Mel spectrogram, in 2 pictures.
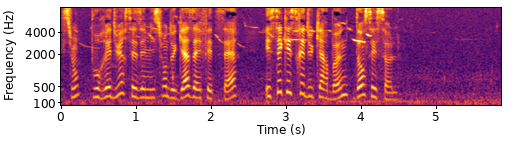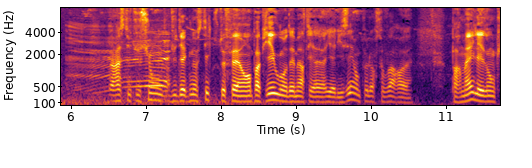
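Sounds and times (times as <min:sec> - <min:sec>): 
speech: 0:00.0 - 0:04.6, 0:06.5 - 0:11.7
cattle mooing: 0:05.9 - 0:07.6.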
